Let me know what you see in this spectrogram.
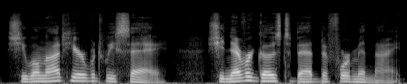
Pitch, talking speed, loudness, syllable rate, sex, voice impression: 130 Hz, 205 wpm, -19 LUFS, 5.0 syllables/s, male, masculine, adult-like, slightly cool, slightly intellectual, slightly refreshing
